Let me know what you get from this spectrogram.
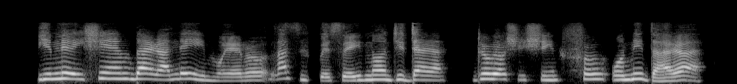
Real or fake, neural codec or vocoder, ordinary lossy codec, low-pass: fake; codec, 16 kHz, 0.5 kbps, X-Codec, HuBERT features, trained on general audio; MP3, 48 kbps; 7.2 kHz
